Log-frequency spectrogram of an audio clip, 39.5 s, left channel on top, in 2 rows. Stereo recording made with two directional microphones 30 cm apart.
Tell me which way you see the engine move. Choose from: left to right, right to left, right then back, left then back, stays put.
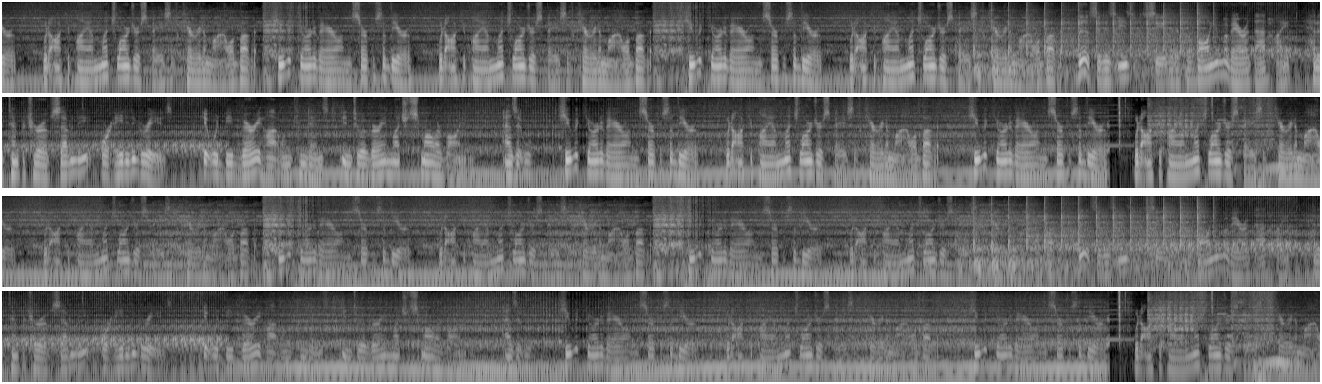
stays put.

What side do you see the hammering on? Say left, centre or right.
centre.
